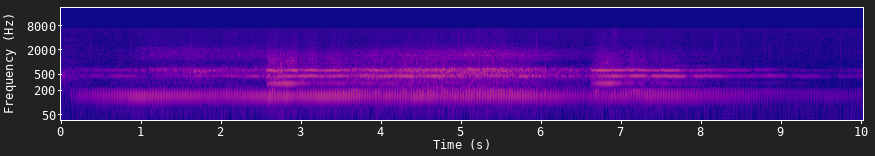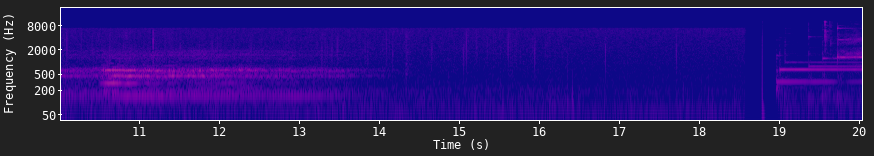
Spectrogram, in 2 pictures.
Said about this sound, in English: Bellkeeper, toll the bell.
